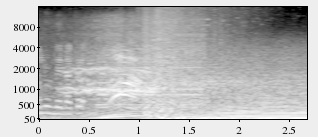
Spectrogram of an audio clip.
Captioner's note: Ravi yells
